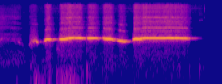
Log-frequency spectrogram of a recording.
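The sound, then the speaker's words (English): A person whistles a short tune: a few quick, clear notes followed by one longer held note. The whistling is loud and bright, with no talking. “By whistling.”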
